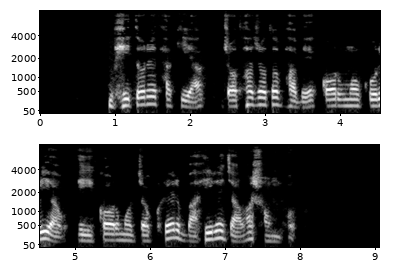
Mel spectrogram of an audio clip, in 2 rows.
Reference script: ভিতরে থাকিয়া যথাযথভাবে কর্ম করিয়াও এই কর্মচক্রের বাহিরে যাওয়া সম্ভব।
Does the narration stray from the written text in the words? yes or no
no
